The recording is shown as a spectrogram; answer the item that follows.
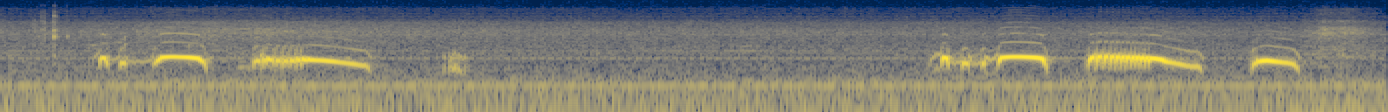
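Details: Spotted dove, or tekukur, with a full, rounded voice, played as a lure so other doves answer. Two cooing phrases about four seconds apart. Each has clipped lead-in notes, a long descending coo and a short arched ending, with a faint hum behind.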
